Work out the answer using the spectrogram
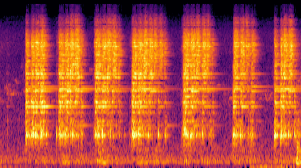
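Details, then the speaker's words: EB three-cylinder engine cylinder head overhaul, hand-lapping a valve with grinding paste: gritty scraping strokes about once a second rasping against the seat; noise fades as seat beds in, not yet bedded. "une fois que le bruit s'atténue cependant l'oeuvre on nettoie tu écoutes de news corp et puis on re ce que ça donne"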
